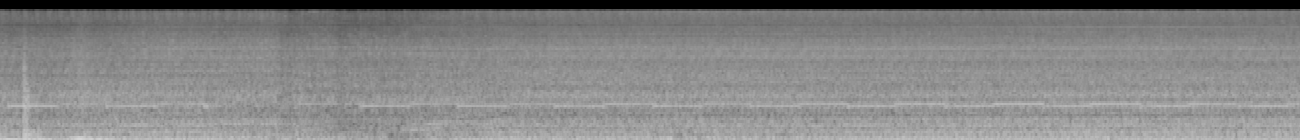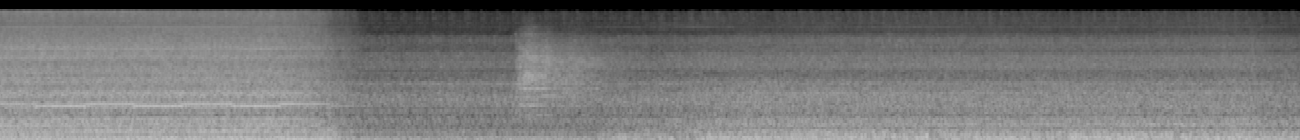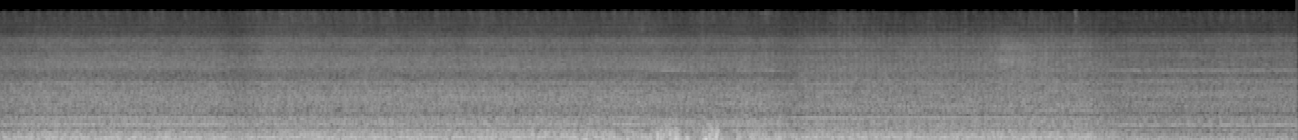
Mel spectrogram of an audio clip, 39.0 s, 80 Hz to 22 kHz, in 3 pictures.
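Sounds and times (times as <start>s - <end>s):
alarm beeping slowly: 0.0s - 7.4s, 36.9s - 38.9s
diesel engine running: 0.0s - 38.9s.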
